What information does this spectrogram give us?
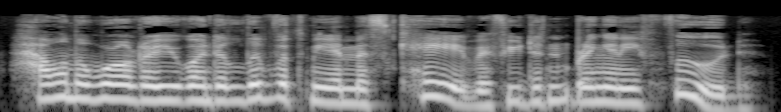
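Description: A fretful, prim older woman with a high, scolding voice, put on by a male audiobook narrator. She fusses over grammar and worries aloud about everything. The reading is close and dry. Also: fairly quick, dark tone, no echo, close to an everyday voice. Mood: fretful, cross. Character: fussy fearful older woman guardian, pedantic about grammar. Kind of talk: audiobook character voice.

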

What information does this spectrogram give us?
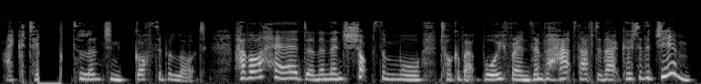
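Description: A woman's voice: medium pitch, lively intonation, moderate pace, breathy edge, dry recording, highs cut off. A woman voicing a childishly exuberant, vain young woman who chatters in a gushing, girlish way. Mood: pleading, eager.

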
